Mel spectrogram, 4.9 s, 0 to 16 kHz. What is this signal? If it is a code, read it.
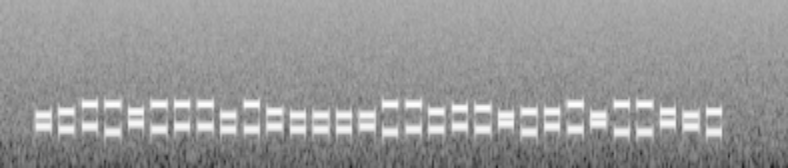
DTMF, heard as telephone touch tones, dialled by machine, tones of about 100 ms. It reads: 75CA0BCC4B84447AB596*28B*AA072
